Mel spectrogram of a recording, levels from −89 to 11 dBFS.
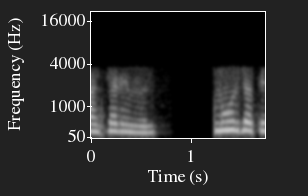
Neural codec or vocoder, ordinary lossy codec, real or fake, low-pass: codec, 24 kHz, 0.9 kbps, WavTokenizer, medium speech release version 2; none; fake; 3.6 kHz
